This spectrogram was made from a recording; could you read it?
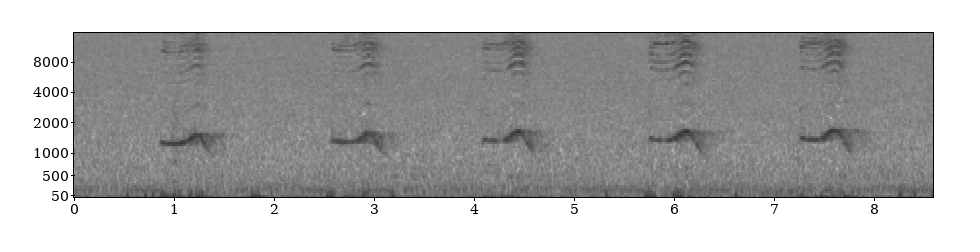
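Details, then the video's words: Asian koel in old-growth forest calling five times in a steady series about every one and a half seconds: moderately loud whistled notes that rise, then fall at the end, over noticeable low rumble. "Tiếng chim TU HÚ rừng già"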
